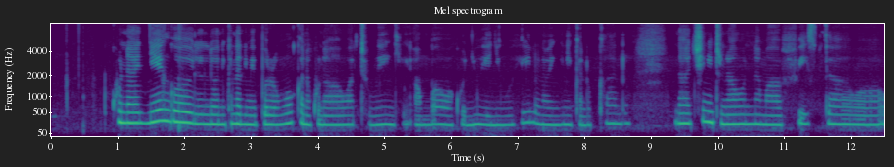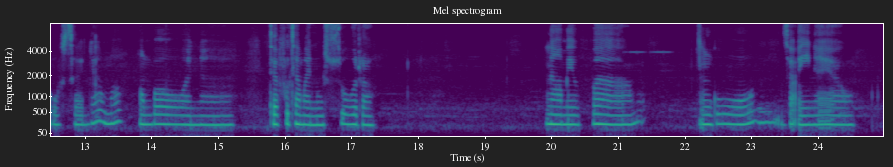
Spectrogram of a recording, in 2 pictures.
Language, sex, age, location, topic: Swahili, female, 18-24, Mombasa, health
